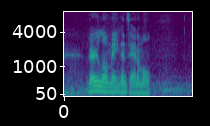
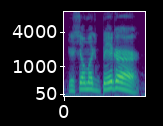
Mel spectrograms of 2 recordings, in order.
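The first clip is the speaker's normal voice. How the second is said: pet talk; 9 semitones higher, 8 dB louder than usual. Real, not acted. Owner gushing at the big rat in slow high baby talk.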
